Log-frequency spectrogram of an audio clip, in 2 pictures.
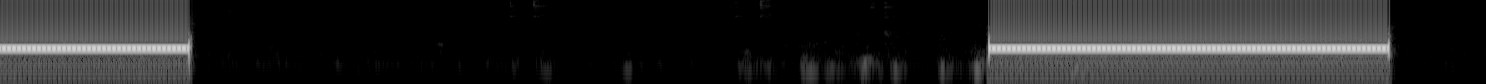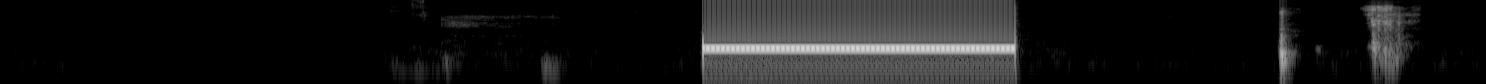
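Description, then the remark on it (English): A steady electronic telephone tone sounds in three long bursts separated by several seconds of silence while placing a call on another phone line, followed by a couple of brief clicks at the end. No one speaks. “So let me call her in the other line.”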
